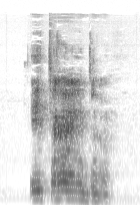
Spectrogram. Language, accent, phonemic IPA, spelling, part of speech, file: French, Canada, /e.tʁɛ̃dʁ/, étreindre, verb, LL-Q150 (fra)-étreindre.wav
- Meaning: 1. to hug (embrace) 2. to clutch, grip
